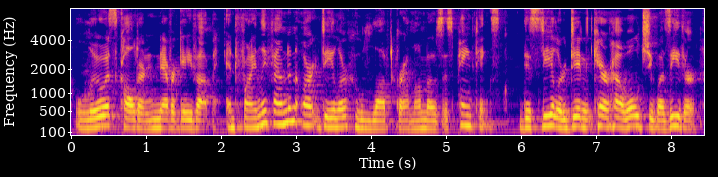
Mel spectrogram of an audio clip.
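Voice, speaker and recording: The presenter, a woman with a low, warm voice, reads a picture book aloud to children, with a little hiss or hum in the background. She keeps pausing to name the pictures and offer informal explanations.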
